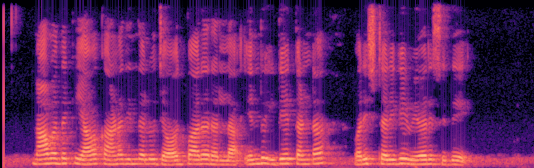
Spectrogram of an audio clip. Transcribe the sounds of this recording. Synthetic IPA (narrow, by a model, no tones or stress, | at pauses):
naːʋɐd̪ɐkːejaːʋɐkaːɾɳɐd̪ind̪ɐluːd͡ʒɐʋɐd̪̚baːɾɐɾɐlːɐʔe̞nd̪uid̪eːt̪ɐɳɖɐ | ʋɐɾiʂʈɐɾiɡe̞ʋiʋɐɾisid̪e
